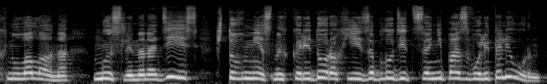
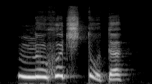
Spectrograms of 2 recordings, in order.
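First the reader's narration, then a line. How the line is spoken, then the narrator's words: Sighing healer. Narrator (Russian): вздохнула целительница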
